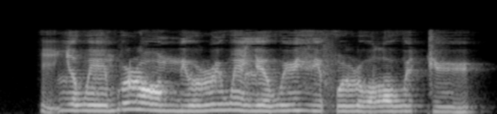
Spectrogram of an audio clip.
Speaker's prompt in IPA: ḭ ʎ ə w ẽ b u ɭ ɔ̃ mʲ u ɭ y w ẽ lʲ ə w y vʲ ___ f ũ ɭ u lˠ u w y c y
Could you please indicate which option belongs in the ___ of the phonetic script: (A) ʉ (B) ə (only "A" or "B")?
B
